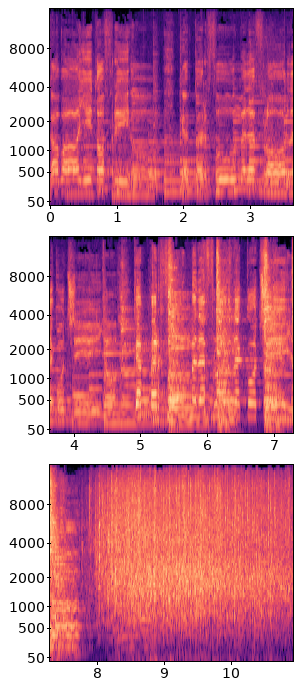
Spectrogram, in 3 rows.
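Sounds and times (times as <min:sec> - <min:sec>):
speech: 0:00.0 - 0:07.8
applause from a large audience after a song sung with guitar: 0:07.8 - 0:10.9.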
